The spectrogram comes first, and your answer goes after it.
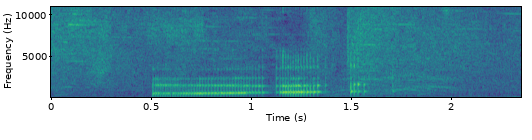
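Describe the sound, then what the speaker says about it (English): A person's loud, drawn-out burp close to the microphone, voiced and rising slightly in pitch, followed by a second shorter burst and a brief trailing grunt. "I feel like I have the most ratchet burps ever"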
